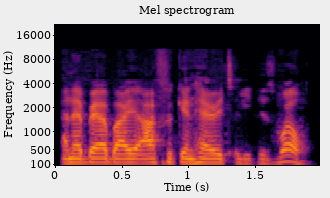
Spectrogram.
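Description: A man's voice: mid-range voice, flat delivery, racing, no room sound. A man hosting a podcast, talking in an upbeat, playful, hype style. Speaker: podcast host. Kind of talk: podcast interview.

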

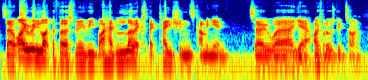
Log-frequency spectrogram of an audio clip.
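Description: A man's voice: medium pitch, fairly even intonation, a little fast, pushed and bright. A man co-hosting a casual film review podcast, giving his opinions emphatically and repeating phrases for stress.

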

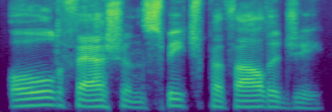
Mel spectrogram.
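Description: A man's voice: medium pitch, slow pace, no echo, clean studio sound. A man hosting a podcast as a stuttering coach, talking in short phrases with an occasional stutter block. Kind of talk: conversational coaching talk.

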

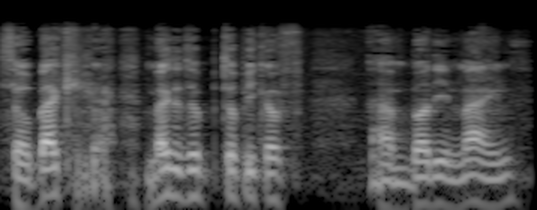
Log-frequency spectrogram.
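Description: A middle-aged man with a French accent, hoarse from a cold, hosting a solo podcast in an earnest, motivational way. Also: lowish voice, normal speed, a little mellow. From Belgium. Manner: earnest, repetitive and motivational, with restarts. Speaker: podcast host.

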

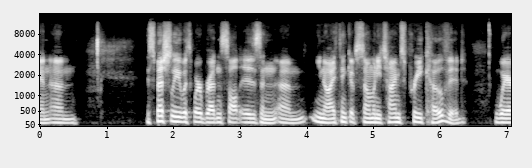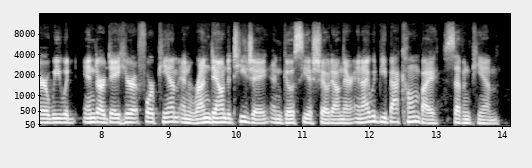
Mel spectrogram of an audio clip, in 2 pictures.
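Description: A man in his forties, a curator, interviewing an artist in a relaxed, chatty way. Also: medium pitch, normal speed, no echo, clean studio sound. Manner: relaxed, chatty, uses "kinda" and "you know". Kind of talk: casual conversational interview.

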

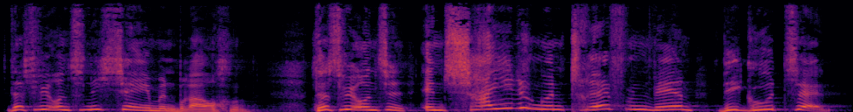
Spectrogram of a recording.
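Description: Older German woman preacher, earnest and questioning, high-pitched, unhurried delivery. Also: big pitch swings, darkish tone. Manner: earnest, asks the listener questions, restarts words. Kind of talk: sermon.

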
